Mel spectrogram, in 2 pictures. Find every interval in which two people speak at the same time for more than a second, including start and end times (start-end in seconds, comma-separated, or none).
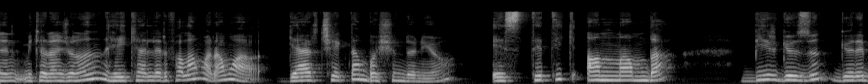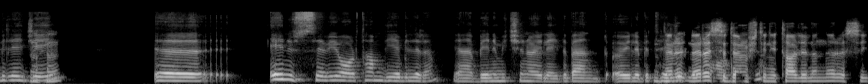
15.2-16.4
